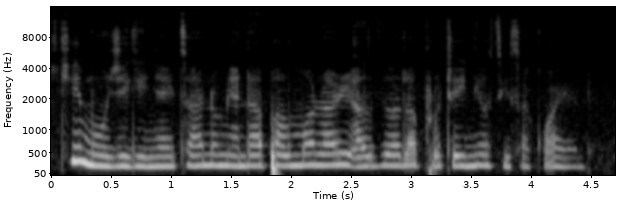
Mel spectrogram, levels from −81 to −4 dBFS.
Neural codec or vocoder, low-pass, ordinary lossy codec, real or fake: vocoder, 44.1 kHz, 128 mel bands every 512 samples, BigVGAN v2; 14.4 kHz; none; fake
